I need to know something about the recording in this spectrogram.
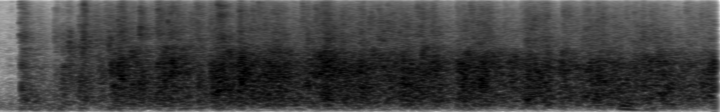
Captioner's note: applause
